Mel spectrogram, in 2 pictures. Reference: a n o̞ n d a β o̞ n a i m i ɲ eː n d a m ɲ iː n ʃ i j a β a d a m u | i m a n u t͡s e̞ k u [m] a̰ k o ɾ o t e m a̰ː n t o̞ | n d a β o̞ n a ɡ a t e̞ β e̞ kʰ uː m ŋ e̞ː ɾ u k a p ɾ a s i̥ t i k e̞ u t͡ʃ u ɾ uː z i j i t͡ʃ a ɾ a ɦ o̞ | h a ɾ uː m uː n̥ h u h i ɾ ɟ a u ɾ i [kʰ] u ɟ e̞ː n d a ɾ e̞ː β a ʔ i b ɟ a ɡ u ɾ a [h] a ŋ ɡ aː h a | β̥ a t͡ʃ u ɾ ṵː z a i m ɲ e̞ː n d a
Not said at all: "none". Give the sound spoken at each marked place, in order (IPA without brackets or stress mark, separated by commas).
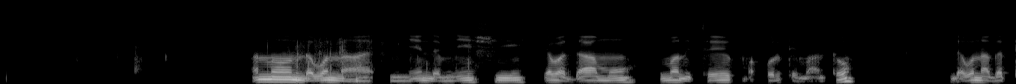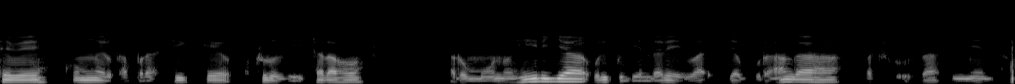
m, k, h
